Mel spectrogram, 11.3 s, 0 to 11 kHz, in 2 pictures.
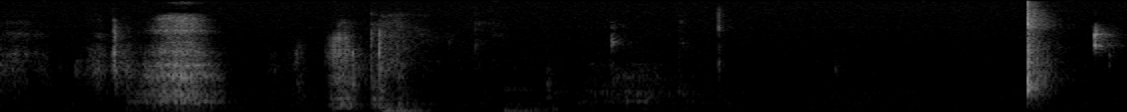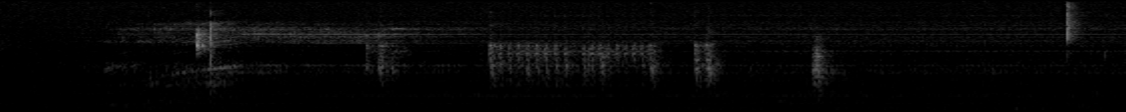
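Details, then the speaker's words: Apple PowerBook 145 or Compaq Armada 7790DMT retro laptop powering on after the startup chime: scattered light ticks and clicks, then a faint rising whine of the hard drive spinning up; normal startup seeking. "I can hear the hard drive. That's a good sign."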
